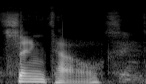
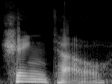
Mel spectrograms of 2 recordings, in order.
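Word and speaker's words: Qingdao: called we call it singtel the proper name is Ching Tao the Chinese pronunciation and there's a very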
